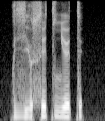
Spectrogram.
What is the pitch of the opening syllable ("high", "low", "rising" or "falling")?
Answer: low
